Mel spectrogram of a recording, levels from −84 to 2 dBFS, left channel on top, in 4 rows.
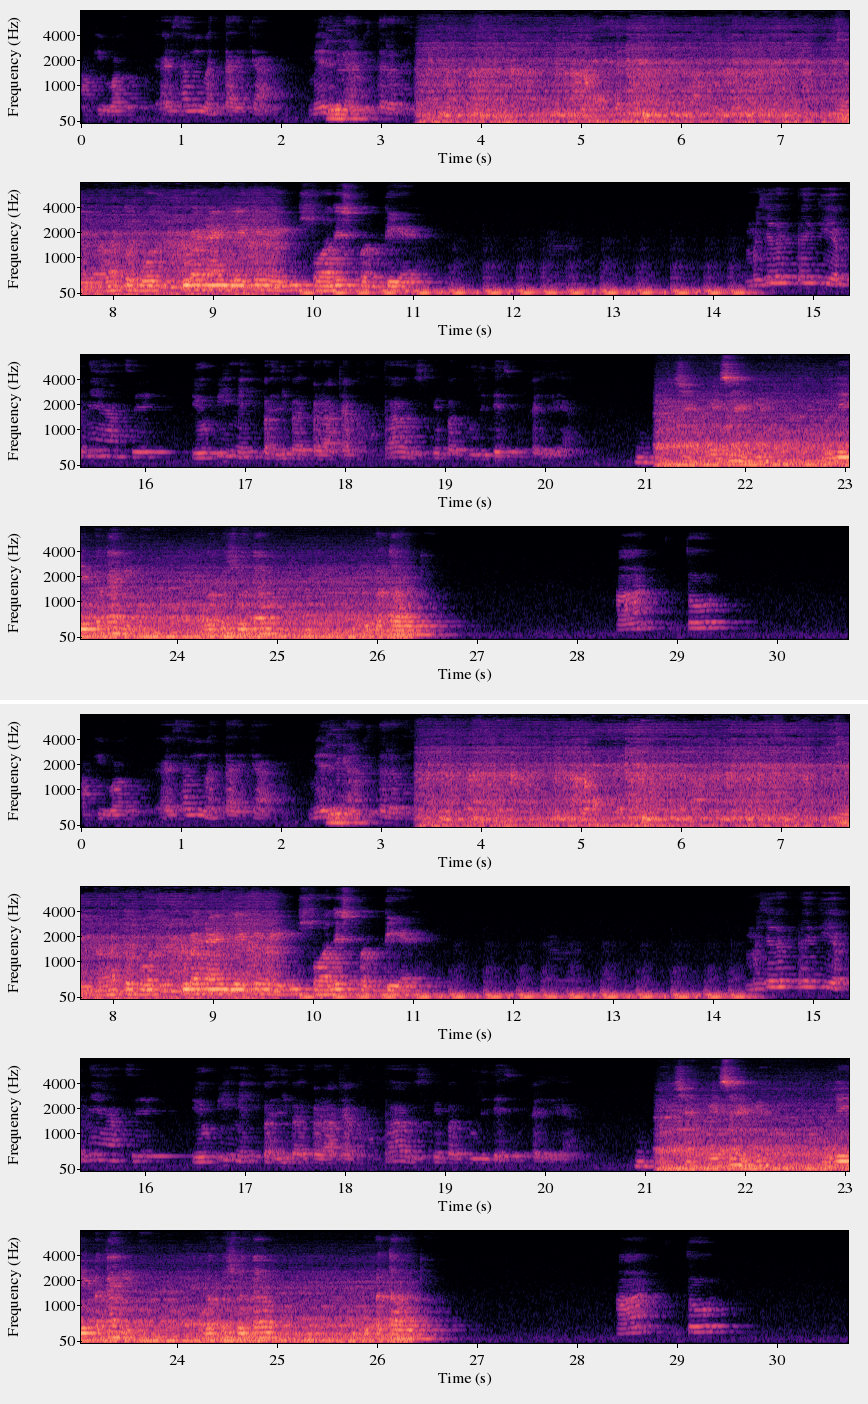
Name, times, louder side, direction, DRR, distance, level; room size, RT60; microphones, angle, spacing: voice 1, 0.0-1.9 2.3-4.4 5.0-7.3 12.3-12.6 14.3-16.1 16.5-20.3 28.4-29.4, right 1 dB, 20° left, 0 dB, 0.4 m, -38 dB
sound 1, 3.3-9.6, right 1 dB, 85° right, 0.6 m, -26 dB
voice 2, 7.5-11.0 20.9-22.2 22.7-23.7 24.2-25.0 25.7-26.4, equal, 40° right, -5 dB, 0.6 m, -20 dB
sound 2, 9.8-14.4, left 1 dB, 90° left, 0.9 m, -26 dB
sound 3, 21.1-26.3, left 1 dB, 75° left, 0.5 m, -22 dB
2.6 x 2.4 x 2.7 m, 0.75 s
head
